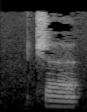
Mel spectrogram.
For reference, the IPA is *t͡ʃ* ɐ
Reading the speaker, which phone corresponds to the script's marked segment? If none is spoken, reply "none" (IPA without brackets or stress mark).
t͡ʃ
